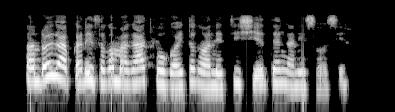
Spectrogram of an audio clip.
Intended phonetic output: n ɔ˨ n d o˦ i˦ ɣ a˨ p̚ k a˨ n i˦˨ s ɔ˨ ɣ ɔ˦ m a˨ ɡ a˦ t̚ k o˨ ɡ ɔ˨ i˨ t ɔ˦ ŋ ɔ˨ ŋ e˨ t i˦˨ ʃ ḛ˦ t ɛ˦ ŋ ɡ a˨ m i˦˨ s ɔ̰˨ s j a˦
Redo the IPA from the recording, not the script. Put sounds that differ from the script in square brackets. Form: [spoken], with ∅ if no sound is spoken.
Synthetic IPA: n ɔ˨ n d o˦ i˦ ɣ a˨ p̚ k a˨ n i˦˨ s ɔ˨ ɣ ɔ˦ m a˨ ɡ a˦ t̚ k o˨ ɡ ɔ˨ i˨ t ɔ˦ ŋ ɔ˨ [n] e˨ t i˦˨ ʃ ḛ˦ t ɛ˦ ŋ ɡ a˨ [n] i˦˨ s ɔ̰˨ s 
